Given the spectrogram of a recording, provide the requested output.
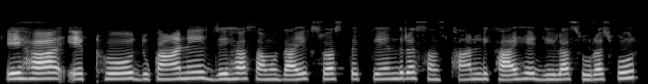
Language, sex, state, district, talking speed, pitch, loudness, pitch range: Chhattisgarhi, female, Chhattisgarh, Sarguja, 140 wpm, 250 Hz, -18 LUFS, 235-260 Hz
